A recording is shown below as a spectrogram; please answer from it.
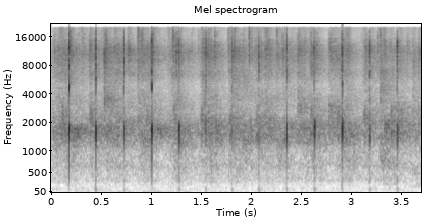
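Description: A Korean church congregation in Chile claps more strongly to welcome a first-time young attendee, with crisp, regular beats about three or four per second rising over a steady bed of scattered applause.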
